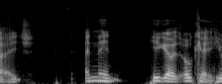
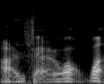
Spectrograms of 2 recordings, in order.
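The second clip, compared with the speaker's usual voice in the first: put-on speech with mouth full of food. Retelling how he answered a man while eating; retelling talking with mouthful. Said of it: "I had this mouthful of food".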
